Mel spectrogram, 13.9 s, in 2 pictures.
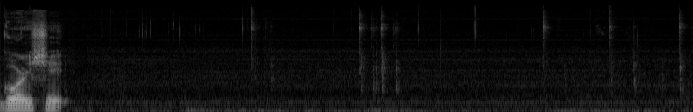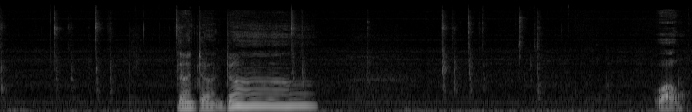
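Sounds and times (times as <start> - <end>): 
speech: 0.0 - 0.7, 8.7 - 10.2, 13.5 - 13.8
low hum: 0.6 - 13.8
computer keyboard typing: 3.6 - 4.2, 5.4 - 8.8, 9.8 - 10.1, 11.3 - 12.4.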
